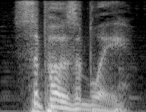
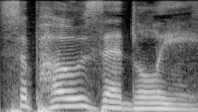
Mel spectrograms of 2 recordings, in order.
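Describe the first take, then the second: First: A b sound replaces the d sound. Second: A d sound is heard, with no b. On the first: The speaker calls it wrong. "Supposedly is not correct" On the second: The speaker calls it right. "Supposedly is the word"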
